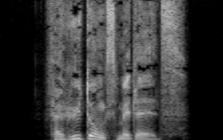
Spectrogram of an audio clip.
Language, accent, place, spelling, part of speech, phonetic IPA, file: German, Germany, Berlin, Verhütungsmittels, noun, [fɛɐ̯ˈhyːtʊŋsˌmɪtl̩s], De-Verhütungsmittels.ogg
- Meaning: genitive singular of Verhütungsmittel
